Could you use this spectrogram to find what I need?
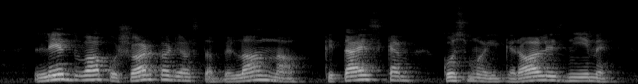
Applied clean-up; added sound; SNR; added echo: none; none; none; none.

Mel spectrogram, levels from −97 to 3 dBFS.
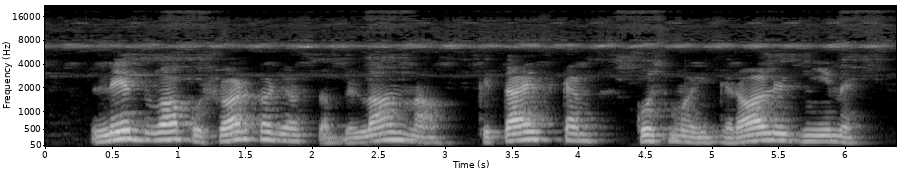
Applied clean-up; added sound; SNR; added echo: classical method log-MMSE.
